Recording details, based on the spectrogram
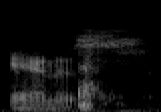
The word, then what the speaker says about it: anise: And if you don't know English too well, that's with a short A, anise.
